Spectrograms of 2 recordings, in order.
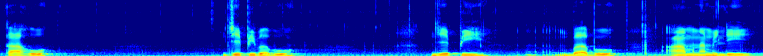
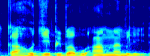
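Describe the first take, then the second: First: Word by word with long pauses; slow dictation. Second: Said in the usual way. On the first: Shown as a demonstration. Teacher dictating the mnemonic to students, slow and spaced. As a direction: dictate each word slowly so students can write. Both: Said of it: "इसको लिख लीजिए".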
